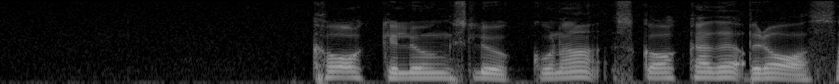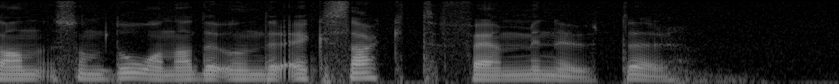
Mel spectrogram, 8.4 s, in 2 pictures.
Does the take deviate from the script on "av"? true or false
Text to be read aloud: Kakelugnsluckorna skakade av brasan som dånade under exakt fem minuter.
true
